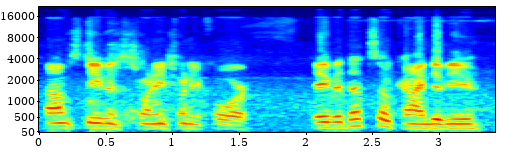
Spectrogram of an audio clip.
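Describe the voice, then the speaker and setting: A man's voice: fairly high pitch, steady tone, normal speed, dull audio, a little hiss or hum. A man chatting earnestly to his viewers while walking down city streets, answering questions from chat.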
